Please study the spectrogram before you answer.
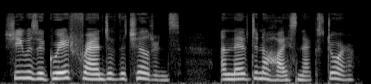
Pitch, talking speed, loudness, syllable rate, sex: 240 Hz, 245 wpm, -19 LUFS, 5.8 syllables/s, female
